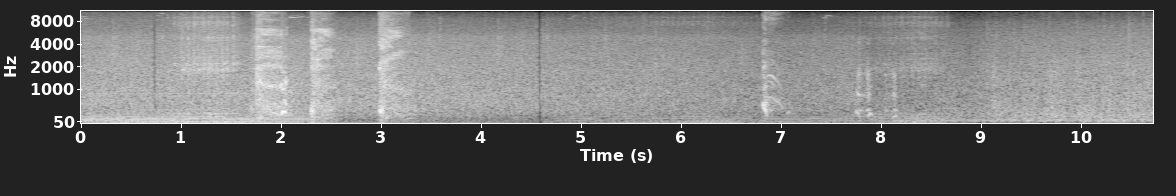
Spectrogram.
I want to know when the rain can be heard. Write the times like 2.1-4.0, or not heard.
0.0-10.6.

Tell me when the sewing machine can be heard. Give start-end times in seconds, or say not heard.
0.0-2.5, 4.7-8.8.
